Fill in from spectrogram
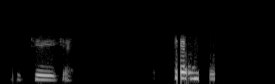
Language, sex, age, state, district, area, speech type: Hindi, female, 18-30, Rajasthan, Nagaur, rural, conversation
